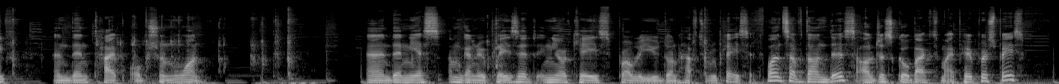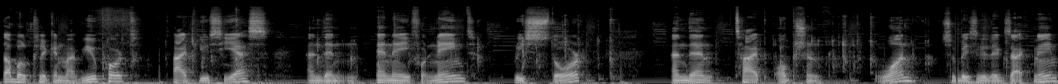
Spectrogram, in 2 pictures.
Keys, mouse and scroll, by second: 0.8-2.3 typing, 4.6 typing, 6.8 Return, 8.4 click, 9.4 middle click, 9.7-10.4 scroll down 1, 10.4 click, 10.6 double click, 12.2 typing, 12.7 Return, 13.9-14.4 typing, 14.8 Return, 16.1 typing, 16.4 Return, 18.4-19.6 typing, 20.7 Return.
